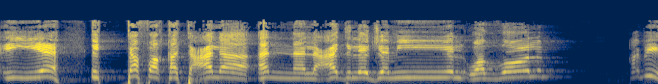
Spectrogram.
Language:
Arabic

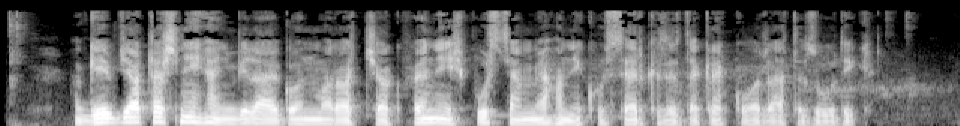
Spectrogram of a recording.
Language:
Hungarian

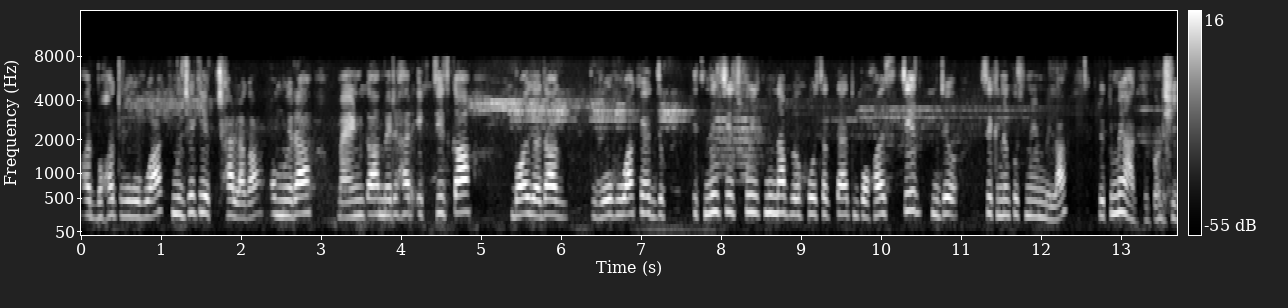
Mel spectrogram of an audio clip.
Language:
Hindi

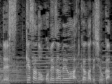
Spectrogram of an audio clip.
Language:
Japanese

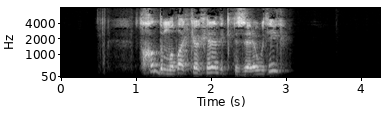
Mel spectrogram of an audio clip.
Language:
Kabyle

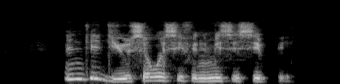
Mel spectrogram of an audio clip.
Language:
Kabyle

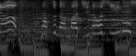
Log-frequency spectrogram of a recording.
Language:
Japanese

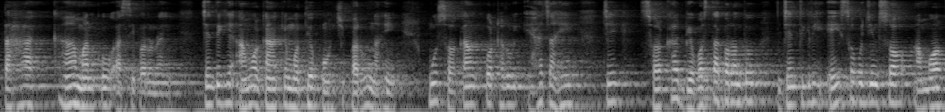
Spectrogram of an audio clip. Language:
Odia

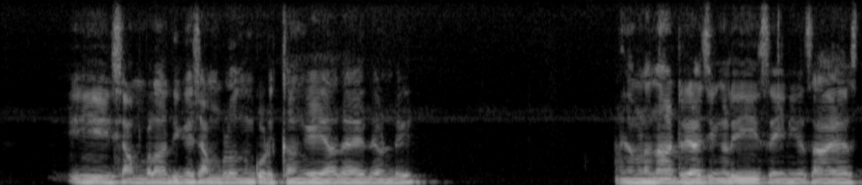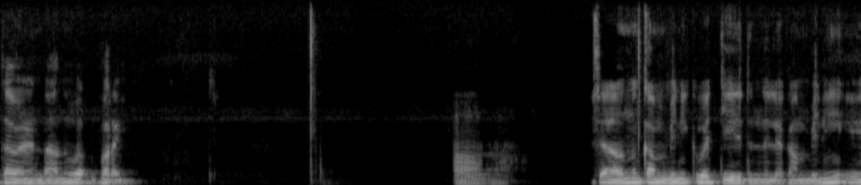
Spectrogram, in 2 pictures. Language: Malayalam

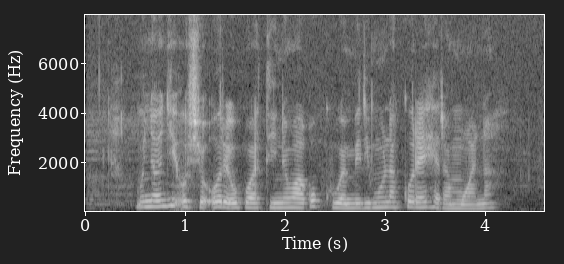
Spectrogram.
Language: Kikuyu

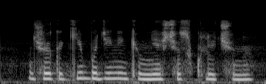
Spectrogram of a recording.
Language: Russian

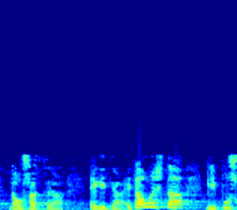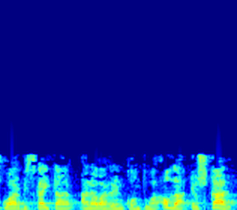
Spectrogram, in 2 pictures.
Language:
Basque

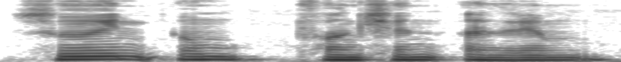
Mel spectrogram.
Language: Kashmiri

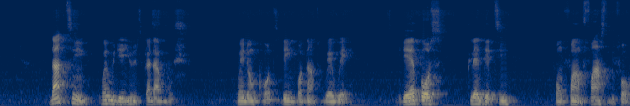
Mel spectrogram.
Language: Nigerian Pidgin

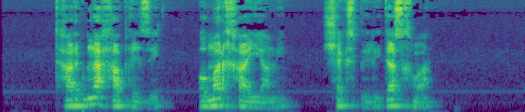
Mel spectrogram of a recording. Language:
Georgian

